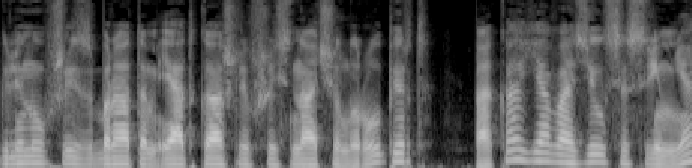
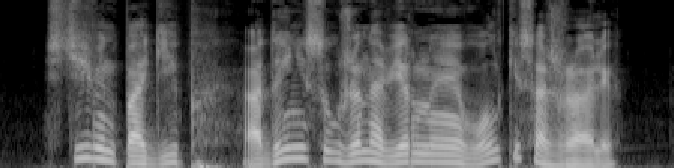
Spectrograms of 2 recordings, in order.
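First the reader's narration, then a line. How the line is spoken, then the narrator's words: Indifferent tone. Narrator (Russian): безразличным тоном уведомил я его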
